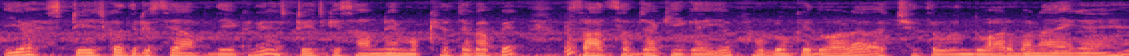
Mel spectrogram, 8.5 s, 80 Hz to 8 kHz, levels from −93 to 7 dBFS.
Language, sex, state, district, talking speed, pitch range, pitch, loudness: Hindi, male, Haryana, Rohtak, 190 wpm, 105-130 Hz, 110 Hz, -19 LUFS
